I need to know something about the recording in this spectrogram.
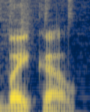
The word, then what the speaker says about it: Байкал: Русские первопроходцы, проникшие в эти земли в 17 веке, сначала использовали венкийское название море Ламу, и лишь позже позаимствовали бурятское наименование, которое стало произноситься на русский манер Байкал.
